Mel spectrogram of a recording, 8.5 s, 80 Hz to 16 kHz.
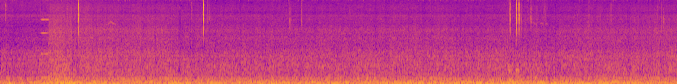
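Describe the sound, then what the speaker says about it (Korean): A Hyundai Sonata DN8 driven fast through a corner, heard from the cabin as a steady low engine and road drone, loud and continuous, with a few faint clicks. "여기 지금 조금 빠르게 제가 코너를 돌고 있는데 언더스티어가 맞아요"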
